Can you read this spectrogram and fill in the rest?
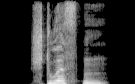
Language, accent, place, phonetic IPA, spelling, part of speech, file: German, Germany, Berlin, [ˈʃtuːɐ̯stn̩], stursten, adjective, De-stursten.ogg
- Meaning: 1. superlative degree of stur 2. inflection of stur: strong genitive masculine/neuter singular superlative degree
